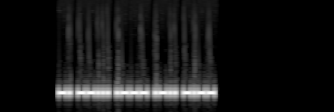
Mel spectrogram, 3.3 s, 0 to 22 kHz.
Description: Morse code, heard as a keyed tone, about 53 wpm, 700 Hz. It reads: N7JLY
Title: USA Call Signs - 5 Characters - 6x Character Spacing - 50wpm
